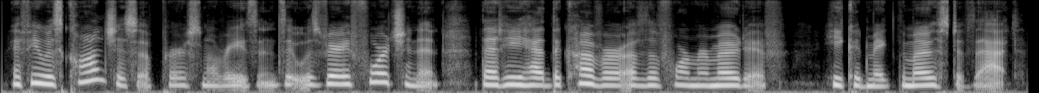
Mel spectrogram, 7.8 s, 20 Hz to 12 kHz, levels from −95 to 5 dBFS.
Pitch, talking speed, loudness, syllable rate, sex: 235 Hz, 210 wpm, -18 LUFS, 5.5 syllables/s, female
